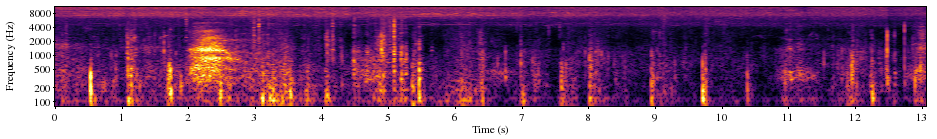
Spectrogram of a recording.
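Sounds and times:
footsteps on loose stones: 0.0s - 13.0s
steady high hiss: 0.0s - 13.0s
short hissing rush: 1.9s - 4.0s.

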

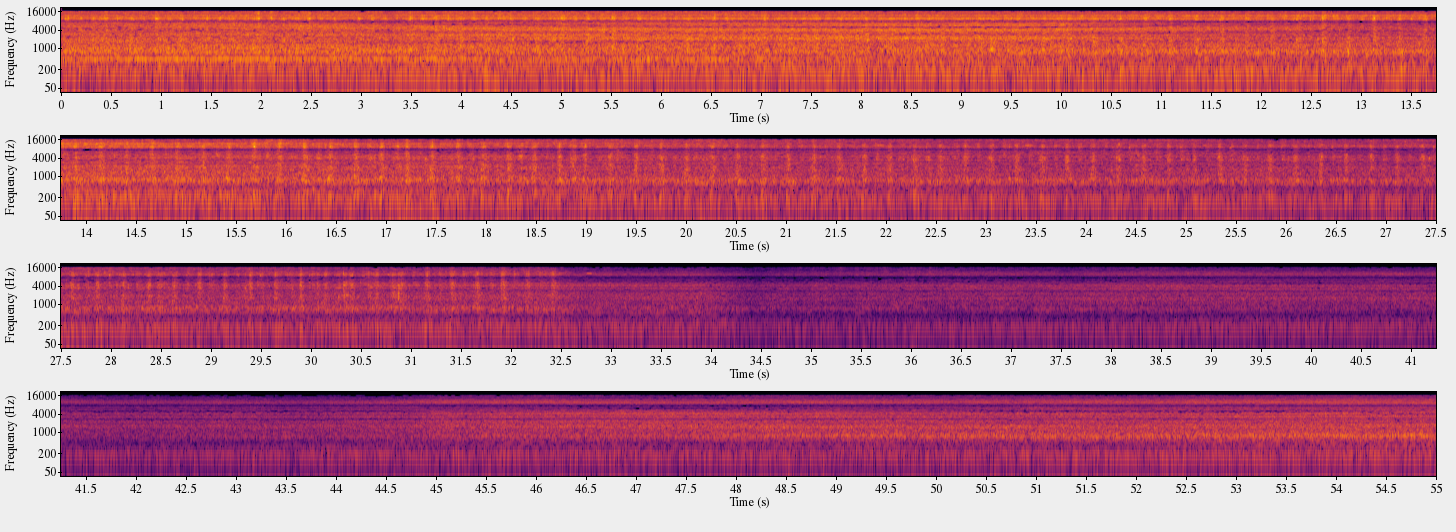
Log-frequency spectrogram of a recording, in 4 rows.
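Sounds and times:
baler machinery running: 0.0s - 36.7s
tractor diesel engine running: 0.0s - 55.0s.

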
